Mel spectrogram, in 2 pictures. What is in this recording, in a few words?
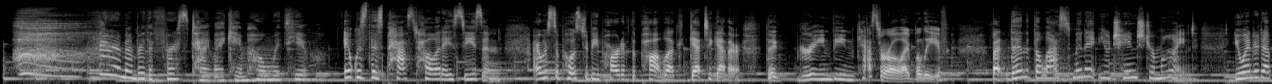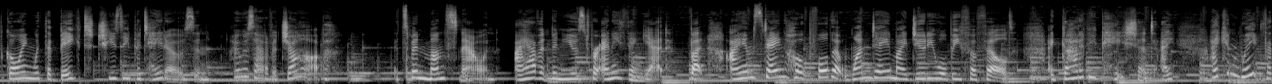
commercial EFAA Canned Veggies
